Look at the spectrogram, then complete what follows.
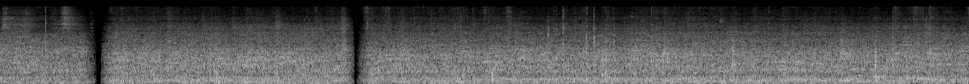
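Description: Steady roadside background din of traffic noise with faint voices. The sound cuts out sharply twice, about a second in and again at about three and a half seconds.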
